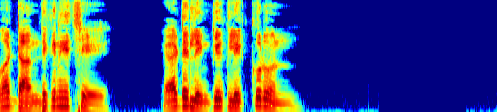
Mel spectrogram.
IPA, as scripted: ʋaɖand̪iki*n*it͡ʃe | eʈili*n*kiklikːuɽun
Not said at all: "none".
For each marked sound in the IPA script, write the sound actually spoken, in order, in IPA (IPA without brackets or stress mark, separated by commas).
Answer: n, ŋ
